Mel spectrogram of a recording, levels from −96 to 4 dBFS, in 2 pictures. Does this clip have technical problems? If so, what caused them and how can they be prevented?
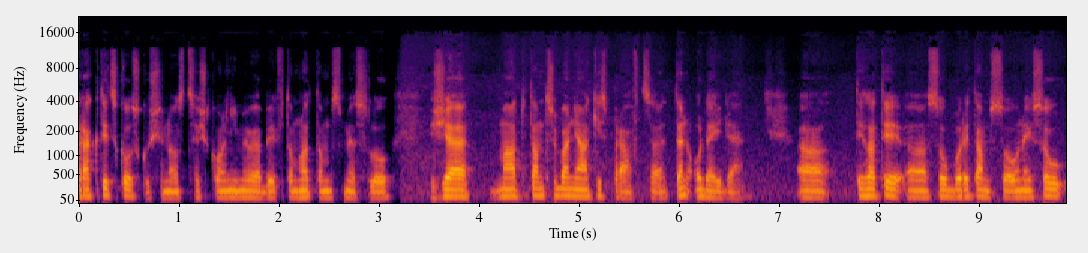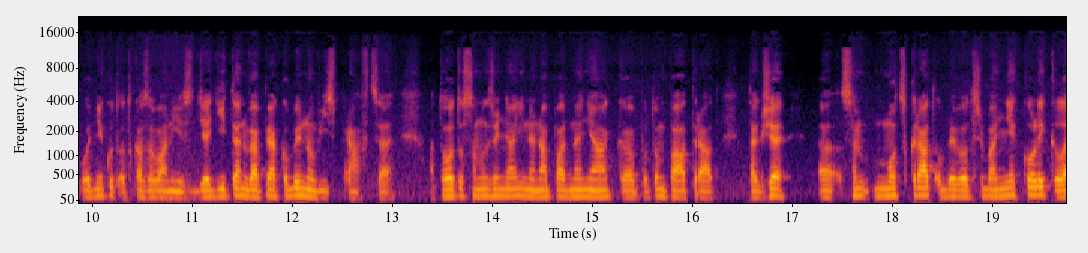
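Yes. Between 12.52 and 13.02 s, just after "ten web jakoby nový" and before "a toho to samozřejmě", the noise suppressor mistook part of the speech for background and pulled it down along with the room noise. That cut the speech by up to about 8 dB over roughly a tenth of a second, so that stretch sounds swallowed and faint. To prevent this, make the suppression less aggressive or give it a slower release so that quiet speech isn't classed as noise.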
